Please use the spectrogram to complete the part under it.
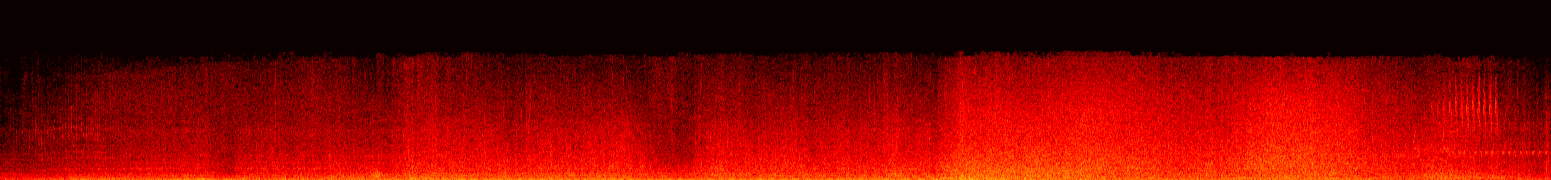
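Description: An engine hums steadily as a vehicle drives over rough ground.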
